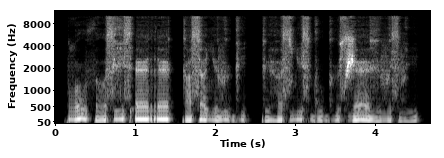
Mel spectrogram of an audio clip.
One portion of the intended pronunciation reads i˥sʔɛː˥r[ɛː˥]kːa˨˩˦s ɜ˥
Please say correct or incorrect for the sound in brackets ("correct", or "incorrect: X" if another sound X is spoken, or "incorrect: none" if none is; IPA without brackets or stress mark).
correct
